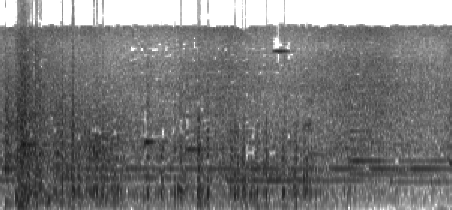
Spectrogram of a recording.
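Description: Thunder: a sudden loud crack right at the lightning flash, followed by rolling rumbles that die away about four seconds in, over sustained background music notes.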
